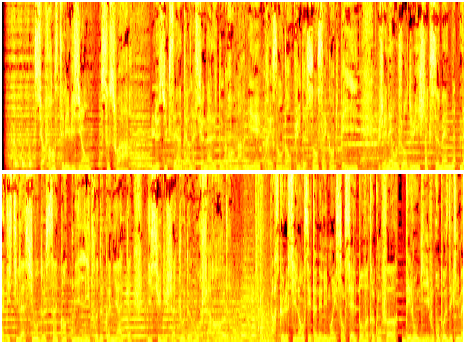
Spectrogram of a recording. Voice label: French, Male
